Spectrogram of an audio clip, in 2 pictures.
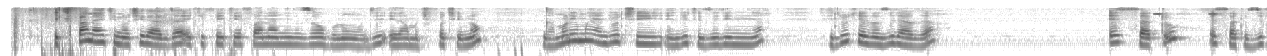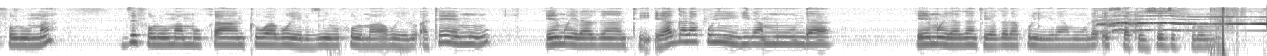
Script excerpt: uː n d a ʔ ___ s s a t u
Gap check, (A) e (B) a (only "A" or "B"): A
